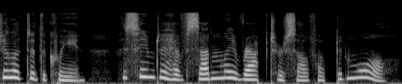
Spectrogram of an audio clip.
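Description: Nothing technical goes wrong anywhere in this bit of speech, so there's no fault to point to.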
